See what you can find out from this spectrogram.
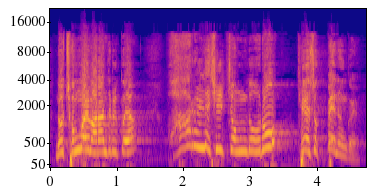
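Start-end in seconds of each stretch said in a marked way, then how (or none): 0.1-1.3 angry rebuke. Retold or imitated. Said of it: "화가 나서".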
